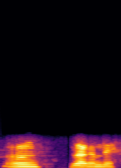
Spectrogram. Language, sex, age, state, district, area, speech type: Bodo, female, 30-45, Assam, Udalguri, urban, conversation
